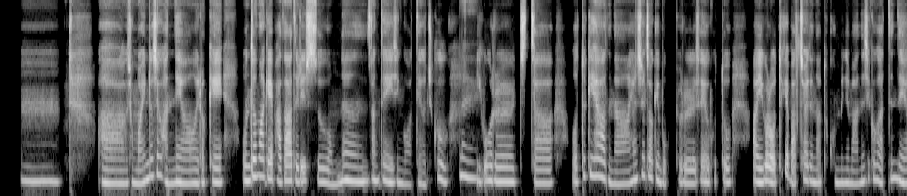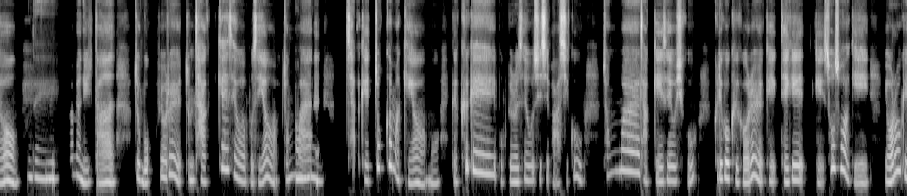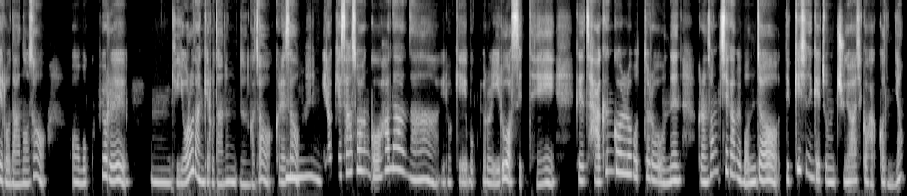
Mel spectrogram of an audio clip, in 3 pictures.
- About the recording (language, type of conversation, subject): Korean, advice, 번아웃을 겪는 지금, 현실적인 목표를 세우고 기대치를 조정하려면 어떻게 해야 하나요?
- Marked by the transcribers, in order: tapping; other background noise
